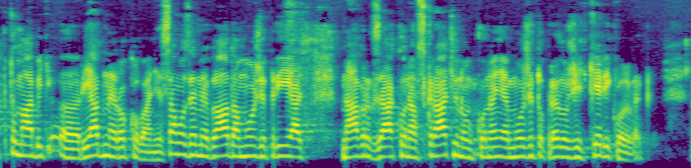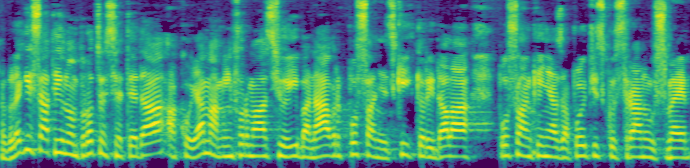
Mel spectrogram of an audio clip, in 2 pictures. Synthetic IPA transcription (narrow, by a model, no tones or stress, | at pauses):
akt̪ɔmaːbiɟɾɪad̪nɛɾɔkɔʋa̰ɲɪɛsamɔzɾɛjmɛʋlaːd̪amʊɔʒɛpɾijaɟnaːʋr̩ɣzaːkɔnafskɾaːcɛnɔmkɔnaɲiamʊɔʒɛt̪ɔpɾɛd̪lɔʒickɛd̪ikɔʎʋɛ̰k | vlɛɡislat̪iːʊnɔmpɾɔt͡sɛsɛt̪ɛd̪aakɔjamaːminfɔɾmaːt͡sijuibanaːʋr̩xpɔslaɲɛt͡skiːkt̪ɔɾiːd̪alapɔslaŋkiɲazapɔlit̪it͡skust̪ɾanusmɛ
